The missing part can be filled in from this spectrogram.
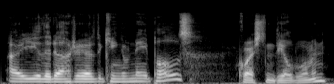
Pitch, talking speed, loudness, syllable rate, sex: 130 Hz, 235 wpm, -17 LUFS, 6.8 syllables/s, male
